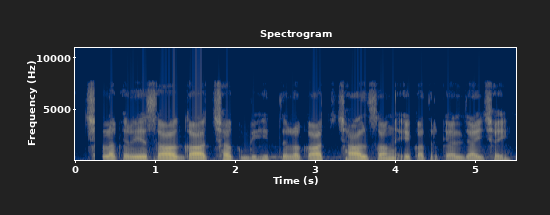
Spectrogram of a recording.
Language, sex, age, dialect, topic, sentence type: Maithili, male, 18-24, Eastern / Thethi, agriculture, statement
